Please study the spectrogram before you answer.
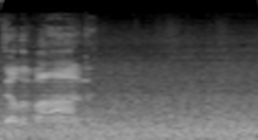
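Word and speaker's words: Delavan: I call it Delivan. I just know other people have pronounced it Deivon.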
